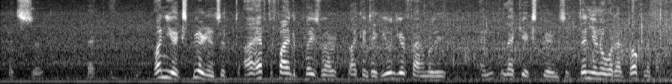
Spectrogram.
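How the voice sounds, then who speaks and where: A man speaks at a fairly high pitch and a fairly quick pace, his pitch swinging very widely. Noticeable background noise sits behind him. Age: 80s+. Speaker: rodel activist. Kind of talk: interview answer.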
